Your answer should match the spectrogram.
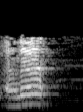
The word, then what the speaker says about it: أنا: الالف اللي بعد النون يا جماعه لها ايه؟ صفر مستدير ولا قوسين مفتوحين؟ طيب صفر مستدير ده معناه ايه؟ تكتب ولا تنطق حال الوصل، شرط لابد، انما في حال الوقف تنطق وتكتب. وانا لو هنوقف ماشي كده، لكن لو هنوصل هنقول وانا اعلمه، مش كده؟ يبقى الالف بتاعت انا اللي بعد النون ده ايه؟ تنطق وقفا لا وصلا.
